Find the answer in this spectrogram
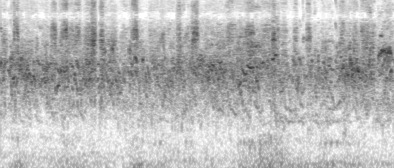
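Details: Cute budgerigars chattering contentedly; many birds tweet at once in a thick high-pitched wash of chirps, with a clear short whistle near the end.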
